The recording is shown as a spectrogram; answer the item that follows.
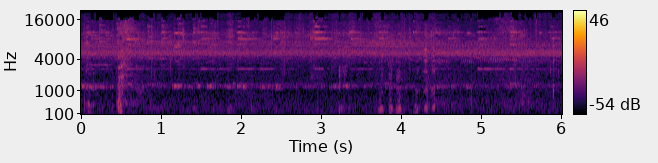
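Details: Farmed goats bleating: one short, sharp bleat near the start, then a quick run of three or four brief, low bleats later on. A steady high insect drone and a thin constant tone continue underneath.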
